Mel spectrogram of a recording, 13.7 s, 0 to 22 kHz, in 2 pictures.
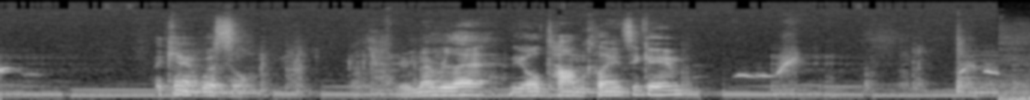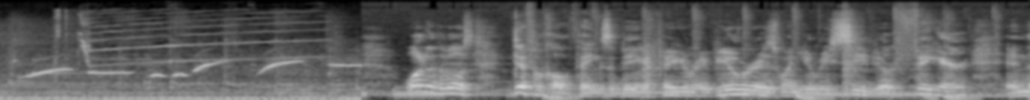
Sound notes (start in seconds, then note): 4.9 another attempt at whistling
